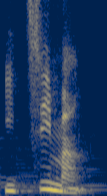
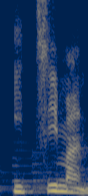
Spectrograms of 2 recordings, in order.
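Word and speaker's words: 一万: thousand uh which is so here we need one man so ichi ichi means one right so ichiman ichiman that's ten thousand in japanese is it confusing if not well okay we talk about money so we we go very um high up here just so you know just so you know just relax er ten thousand ichiman right and hundred thousand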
